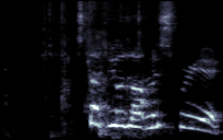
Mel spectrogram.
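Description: A person's voice talking briefly after a short pause, starting a little under a second in.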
